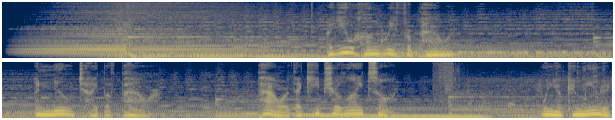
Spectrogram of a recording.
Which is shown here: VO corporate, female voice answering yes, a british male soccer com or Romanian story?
VO corporate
